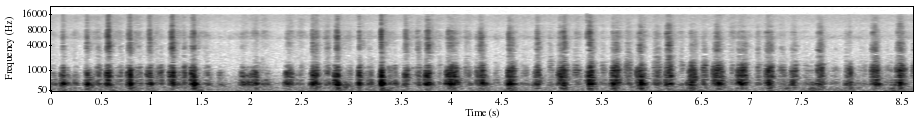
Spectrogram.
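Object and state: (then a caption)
Paper scratch card being scratched. A coin edge scrapes the latex coating off a thin paper £20 10x £250,000 Gold National Lottery scratch card resting on a wooden table. About 31 quiet, rapid, dry scratching strokes come in a steady rhythm, each short and rasping with a mid-range body and faint bright streaks.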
